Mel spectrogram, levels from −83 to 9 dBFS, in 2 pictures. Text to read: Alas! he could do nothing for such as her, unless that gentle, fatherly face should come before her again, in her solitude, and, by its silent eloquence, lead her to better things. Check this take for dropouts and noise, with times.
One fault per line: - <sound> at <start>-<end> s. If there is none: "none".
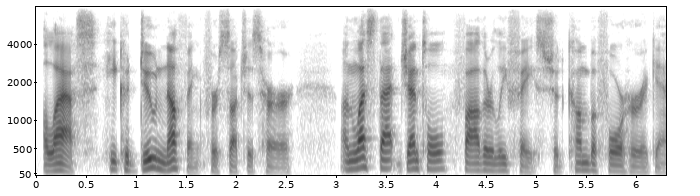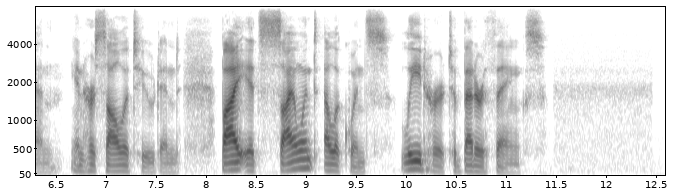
none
